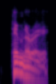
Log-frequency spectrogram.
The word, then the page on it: hymnary: British English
